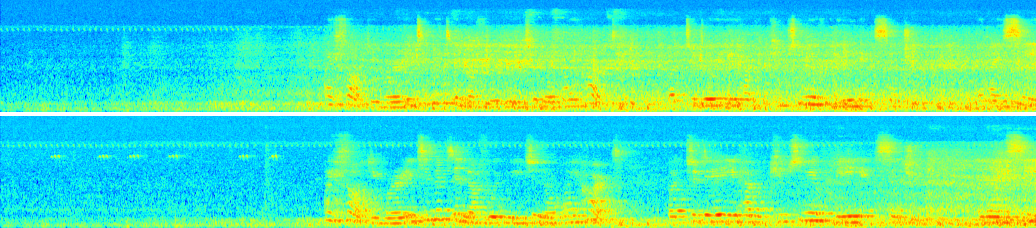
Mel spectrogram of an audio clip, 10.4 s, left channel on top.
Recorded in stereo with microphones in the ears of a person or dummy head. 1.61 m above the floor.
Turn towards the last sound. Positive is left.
turn(degrees=65)  # may be behind; listen again after turning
